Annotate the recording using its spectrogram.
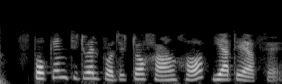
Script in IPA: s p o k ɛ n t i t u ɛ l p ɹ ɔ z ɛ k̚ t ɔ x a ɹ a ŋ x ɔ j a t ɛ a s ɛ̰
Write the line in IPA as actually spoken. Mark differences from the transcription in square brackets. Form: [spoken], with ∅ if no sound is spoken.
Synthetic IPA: s p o k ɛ n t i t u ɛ l p ɹ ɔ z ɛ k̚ t ɔ x a ɹ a ŋ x ɔ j a t ɛ a s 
